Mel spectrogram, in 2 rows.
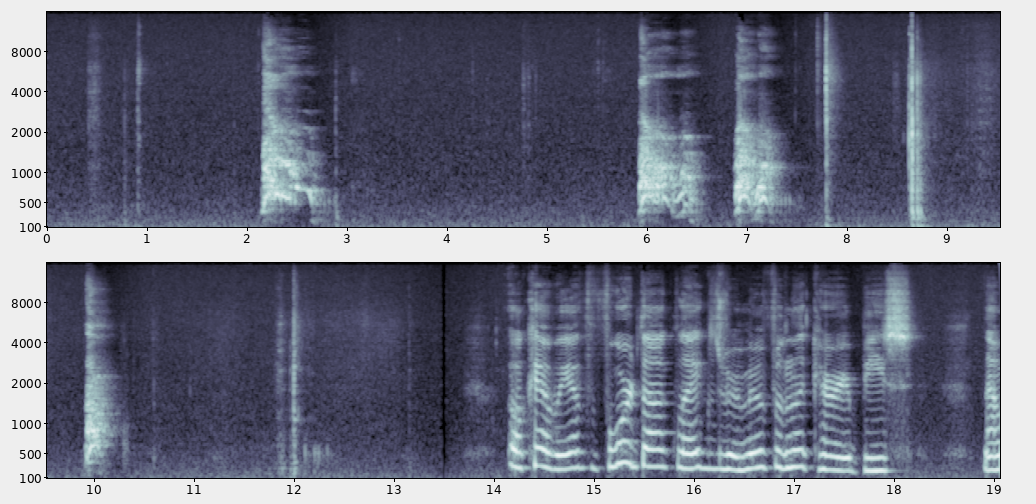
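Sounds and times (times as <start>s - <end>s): dog barking: 2.2s - 2.9s, 5.9s - 7.5s, 9.9s - 10.4s.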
